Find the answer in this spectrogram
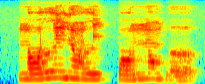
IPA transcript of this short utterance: n ɔ lː ĩ ɡʲ ɔ̃ lː i pː ɔ nː ɔ̃ b ɤ

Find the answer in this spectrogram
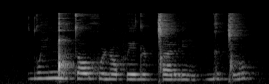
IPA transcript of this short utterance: d w i ŋ͡ǃ u t ɔ xʷ e ɳ ɔ f e d o ɖ ǀ ɐ r i | ɡ ɨ ɡ͡ǀ u

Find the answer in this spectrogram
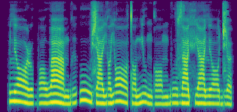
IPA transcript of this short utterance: lʲ ɔː ɭ u b ɔː w aː m b ɨ | uː ɕ aː j ʌ j ɔː t ɔ mʲ u ŋ ɡ ɔː m b u z a fʲ aː lʲ ɔː d͡ʑ œ

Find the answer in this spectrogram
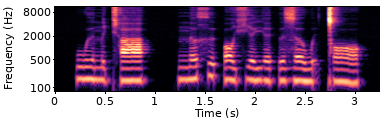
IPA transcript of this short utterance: w ɨ n ə cʰ a | n ə x ɨ ʔ ɔ ç e j e ʔ ɨ z ə w ḛ ǀ ɔ

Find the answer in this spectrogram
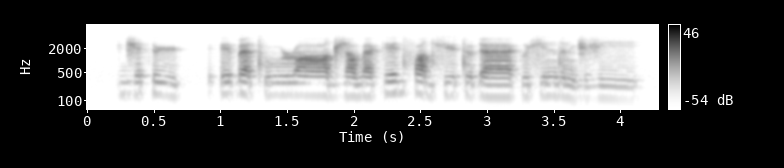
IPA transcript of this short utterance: d͡ʒ e θ ɾ y | ʔ e ɓ æ tʼ uː ɹ ɑː d ʒ ɑ w æ k e d f ɑ d xʲ ø t ɯ ɗ æː k ɯ xʲ e n d æ n d͡ʒ ɯ ʒ iː

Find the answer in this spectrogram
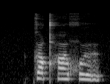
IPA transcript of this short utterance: k ʉ qʰ õ i̯ χʷ ɨ

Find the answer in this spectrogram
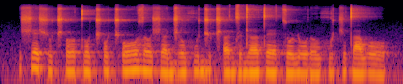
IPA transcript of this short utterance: ʃ ɛ ʃ o t͡ʃʼ ɤː t̪ o t͡ʃʼ o t͡ʃʼ oː z ɤː ʃ ɐː d͡ʒ ɤː xʷ ɛ d͡ʒ o t͡ʃʼ ɐː d͡z ɤ ɖ ɐː t̪ ɛː t͡s o ɳ oː ɾ ɤː xʷ ɐ t͡ʃ ɛ t̪ aː w oː

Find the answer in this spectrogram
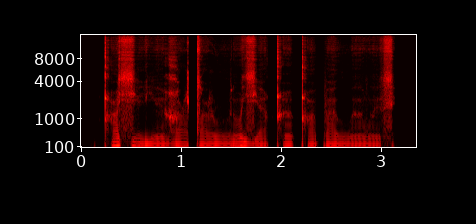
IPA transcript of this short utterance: qʰ ʏ˧˥ sʲ e˧ i̯ j ẽ˩ ʁ ʏ˧˥ ɭ tˤ u˩˧ ɭ w u˩˧ ɾ ɔ̃˥ zʲ a˩ i̯ qʰ ĩ˧ qʰ u˩ p a˧ u̯ w ɐ̃˩˧ lˠ ẽ˩ s

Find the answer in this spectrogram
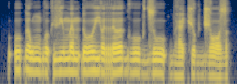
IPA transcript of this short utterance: ʔ u ɠ ə w m b ʊ ʔ vʲ u m ɛ m ɗ ʊː j ə r əː ɡʱ uː ɡ d͡z uː ʔ bʱ æ t͡ʃ ʊ ɡ d͡ʒ ɔ z

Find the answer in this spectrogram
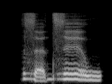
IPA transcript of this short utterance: z ɛ̰ d z e w

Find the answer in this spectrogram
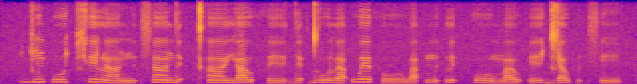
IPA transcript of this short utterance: d͡ʑ ũ˦˨ p o˦ ʊ̯ t͡ɕʰ e˦˨ l ã˨ ŋ ɪ˦ ʔ sʰ ã˦ d ɛ˦ ʔ kʰ ã˦ j a˦˨ ʊ̯ θ e˨ ɪ̯ d ɛ˦ ʔ d o˦˨ ʊ̯ l ä˦ ʔ w ɛ˦˨ θ o˨ ʊ̯ w ä˦ ʔ m ɪ˦ ʔ l ɪ˦ ʔ k o˨ ʊ̯ m a˨ ʊ̯ ʔ e˦˨ ɪ̯ d͡ʑ a˦˨ ʊ̯ p ɪ˦ ʔ sʰ ĩ˨

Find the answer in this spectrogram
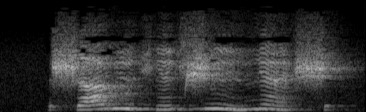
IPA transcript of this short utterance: ʃ a˩˥ ɣ ũ˥˩ ç ɛ̃˩˥ ç ʒ ĩ˥˩ ɲ ɛ̃˥˩ ʃ

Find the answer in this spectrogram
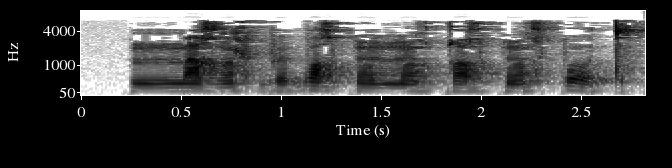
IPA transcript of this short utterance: mː a ʁ ũ ħ b ɵ b ɔ ʁ p õ m õ ʁ q u ʁ p ũ χ p o t

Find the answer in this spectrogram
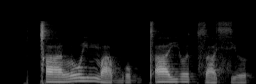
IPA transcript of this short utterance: ǀ a˧ l o˥ j m a˩ b o˩ b tʼ a˥ j ɵ˥ t͡s a˩ sʲ ɵ˩

